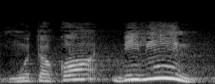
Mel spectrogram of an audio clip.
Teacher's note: التاء مرققة قوي، القاف أعلى درجات التفخيم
